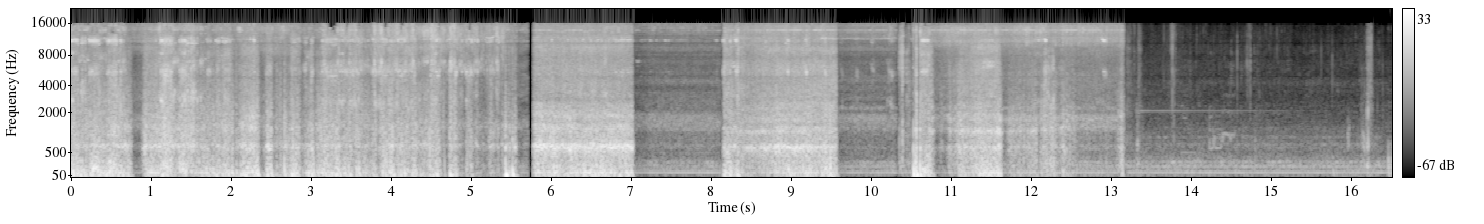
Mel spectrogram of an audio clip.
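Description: Ultrasonic dental scaler with water spray scaling tartar off a cat's teeth: a high-pitched whine over a loud spraying hiss. It runs steadily at first, then in on-off stretches, and stops a few seconds before the end, leaving a low hum.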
